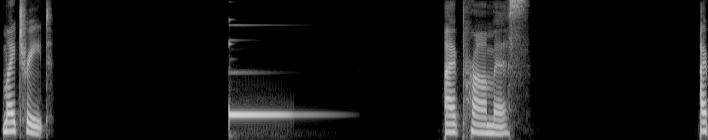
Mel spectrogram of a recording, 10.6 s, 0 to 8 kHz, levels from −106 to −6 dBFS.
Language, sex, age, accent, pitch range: English, female, 40-59, American, 180-275 Hz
